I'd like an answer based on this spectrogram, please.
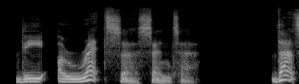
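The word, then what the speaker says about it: Arretsa: okay there's one more place you might be interested in that's got a rather strange name it's called the aretza center that's spelled a double r e t s a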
